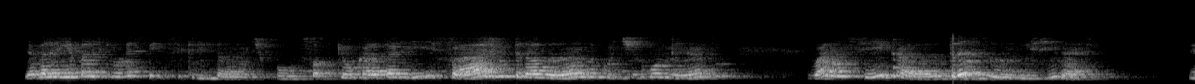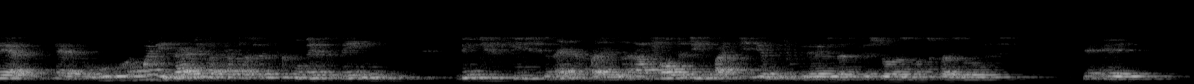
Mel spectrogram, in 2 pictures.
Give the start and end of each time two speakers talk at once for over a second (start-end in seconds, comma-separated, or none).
none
